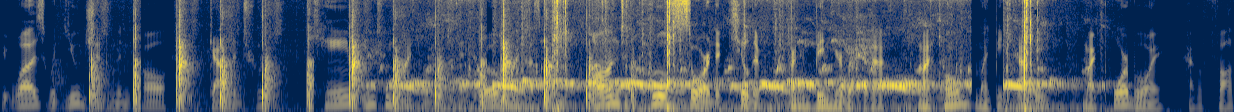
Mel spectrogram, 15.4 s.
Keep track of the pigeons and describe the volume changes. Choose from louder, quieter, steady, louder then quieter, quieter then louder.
steady.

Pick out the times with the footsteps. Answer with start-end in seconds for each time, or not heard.
1.1-8.0.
